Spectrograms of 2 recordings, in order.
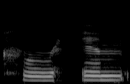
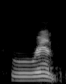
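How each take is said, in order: First: CR, then IM, with a break between; sounded out in parts. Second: Said in the usual way. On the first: Shown as a demonstration. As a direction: segment the word as "cr-, im-". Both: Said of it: "it's gonna be".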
